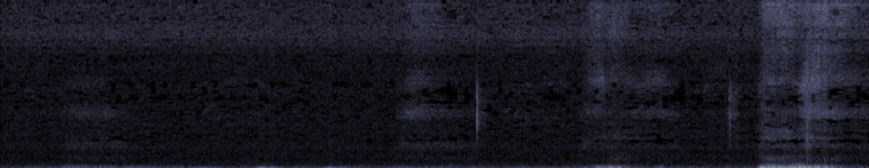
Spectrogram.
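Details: Sleeping tabby cat snoring: soft, low snuffling breaths ending in a louder snort.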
